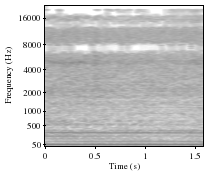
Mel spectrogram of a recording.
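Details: Jeep Wrangler (the 2011 models came with a 3.8 L) idling on a lift after a transmission pan and gasket replacement, with no fluid leaking and the fluid being checked: a low, steady, smooth hum with no ticks or clunks.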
